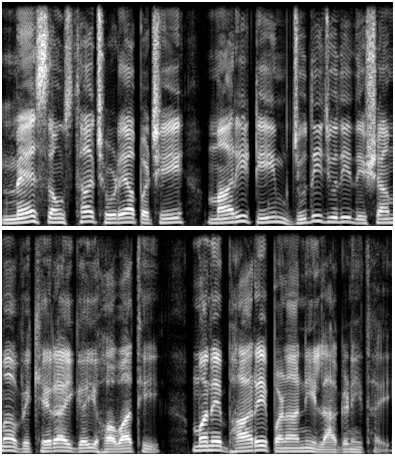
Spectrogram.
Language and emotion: Gujarati, sad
